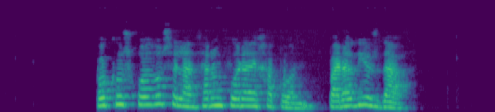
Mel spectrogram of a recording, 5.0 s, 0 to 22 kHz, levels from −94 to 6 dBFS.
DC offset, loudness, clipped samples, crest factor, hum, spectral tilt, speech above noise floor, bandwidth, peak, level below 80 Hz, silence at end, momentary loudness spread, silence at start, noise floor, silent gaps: under 0.1%; -25 LUFS; under 0.1%; 18 dB; none; -7 dB/octave; over 66 dB; 7.4 kHz; -8 dBFS; -78 dBFS; 0.9 s; 7 LU; 0.95 s; under -90 dBFS; none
